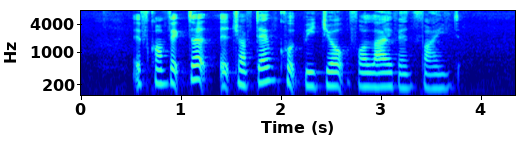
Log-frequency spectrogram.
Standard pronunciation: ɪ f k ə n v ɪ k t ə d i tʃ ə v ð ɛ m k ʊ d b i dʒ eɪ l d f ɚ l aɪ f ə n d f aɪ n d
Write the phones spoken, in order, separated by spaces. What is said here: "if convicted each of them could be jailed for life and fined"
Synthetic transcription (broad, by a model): ɪ f k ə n v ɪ k t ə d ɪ s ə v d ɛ m k ʊ d b i dʒ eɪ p f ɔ l aɪ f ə n f aɪ n d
